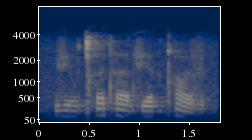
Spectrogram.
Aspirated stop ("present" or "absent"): present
